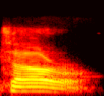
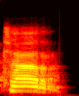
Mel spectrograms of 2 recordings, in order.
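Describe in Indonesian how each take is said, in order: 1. Bunyi r tebal dan berat. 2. Bunyi r tipis dan ringan. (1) "tapi tar tebal" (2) "Tidak tar"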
